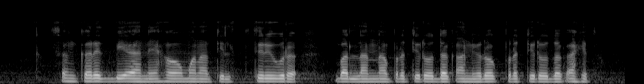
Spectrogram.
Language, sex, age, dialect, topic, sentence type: Marathi, male, 18-24, Standard Marathi, agriculture, statement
